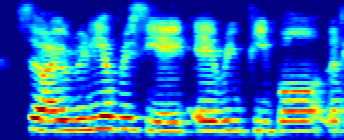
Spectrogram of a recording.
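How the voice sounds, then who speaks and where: A woman speaks with a strong Spanish accent in a monotone, flat way. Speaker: international student guest. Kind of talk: casual interview.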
